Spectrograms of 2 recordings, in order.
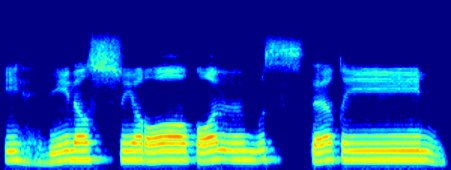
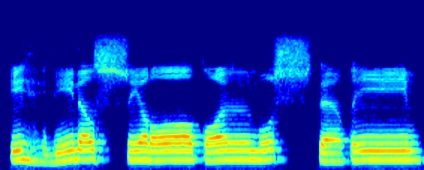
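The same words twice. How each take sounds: First: Slow recitation with light s in MUSTAQIM; thin sin. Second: Slow recitation with thick sod-like s in MUSTAQIM; drawn out, tongue raised on "mus" of "mustaqim"; wrong heavy sin. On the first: Teacher shows the right reading, slow thin "mustaqim". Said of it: "Asanya rendah lidahnya". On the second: Teacher recites it wrongly, slow heavy "mustaqim". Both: Shown as a demonstration.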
